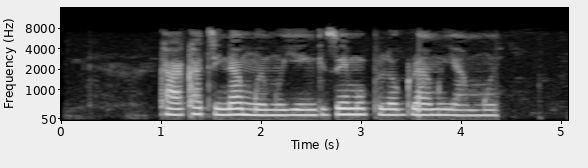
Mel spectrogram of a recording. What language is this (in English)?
Ganda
